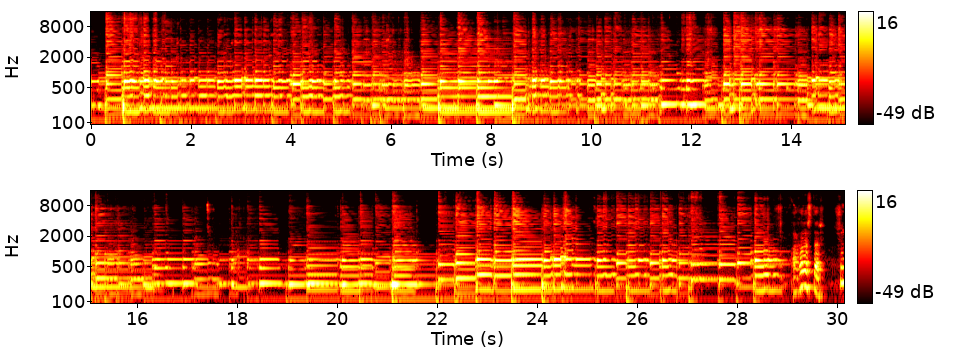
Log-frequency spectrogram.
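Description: Bağlama (saz) played alone: a melody in the hicaz makam, picked in quick separate notes over a steady low note. It stops just before the end.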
